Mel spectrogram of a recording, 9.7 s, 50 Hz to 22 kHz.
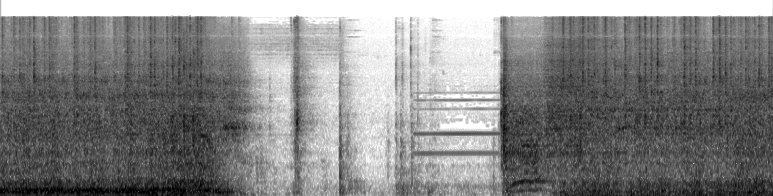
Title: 1990 Jaguar xj-s severe misfire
